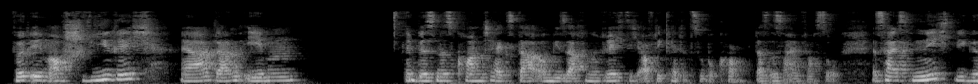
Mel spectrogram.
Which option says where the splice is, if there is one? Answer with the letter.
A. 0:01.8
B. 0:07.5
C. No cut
C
